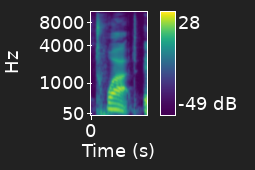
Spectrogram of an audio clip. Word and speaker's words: twat: It's twat. It's pronounced twat. For the love of fucking God, on behalf of the rest of the world, stop pronouncing it twat, you fucking imbeciles. It's twat. It rhymes with cat. It rhymes with hat.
